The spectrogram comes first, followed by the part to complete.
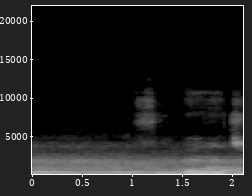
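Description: Start of a song at a street performance: a backing track's held tone fades, then a woman's singing voice comes in about one and a half seconds in, over the rumble of road traffic.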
